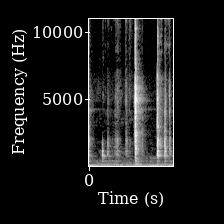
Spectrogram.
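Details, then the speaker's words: 2007 Daewoo Matiz engine at low idle, starter replaced two weeks earlier: light, uneven ticking over the rumble; first thought to be an alternator bearing, now traced to the lifters clattering as if running without oil. "pero ya observando Bien escuchando bien el ruido me estoy dando cuenta que que el ruido proviene de las punterías escucha así como como cuando ya trabaja sin aceite"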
